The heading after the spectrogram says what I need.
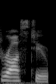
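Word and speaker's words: ROS 2: ROS2 pronounced ROSS 2, right? Not ROS2.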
